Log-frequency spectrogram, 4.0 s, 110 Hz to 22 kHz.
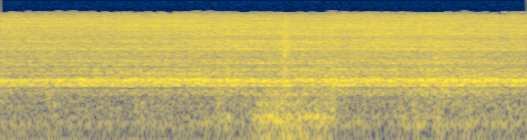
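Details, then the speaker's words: Jensen 35 toy steam engine boiler with small gas burner, heating up before steam: steady soft roar with constant hiss, no sputter or popping; normal burner operation. "uh it's gas fired and see there you just see the flame it will run off and inflated Spirits burning as well but uh these little gas burners from BS are just so"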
